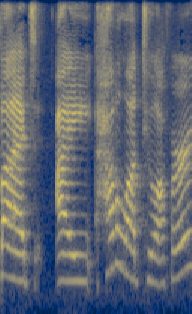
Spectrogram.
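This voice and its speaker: Very slow and bright, sharp in tone, a woman with a Spanish accent speaks at a fairly high pitch with lively intonation. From Colombia. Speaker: self-love coach. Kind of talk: interview, personal story.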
